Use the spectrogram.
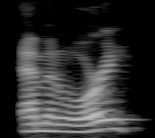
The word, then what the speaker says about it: Emmanwori: Emmanwori.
